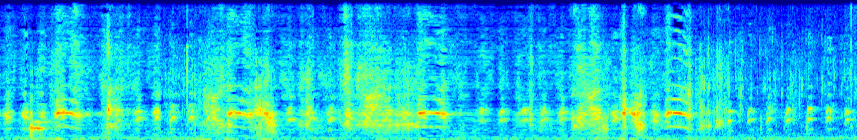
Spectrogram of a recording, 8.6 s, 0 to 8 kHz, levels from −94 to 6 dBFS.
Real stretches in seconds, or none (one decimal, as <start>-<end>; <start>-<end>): 1.6-2.1; 6.7-8.6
